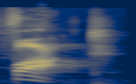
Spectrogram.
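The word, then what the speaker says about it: Pfaadt: Rangers Suarez against Brandon F it's a tricky name to pronounce because it's spelled PFA a DT bot first pitch 407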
